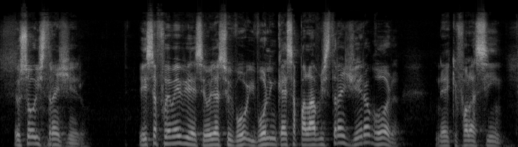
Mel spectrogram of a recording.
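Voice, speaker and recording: The recording is very clean with a silent background, capturing a man with a Spanish accent, fairly high pitch and ordinary pitch variation. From Argentina. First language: Spanish (speaking Portuguese). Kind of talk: casual chat.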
